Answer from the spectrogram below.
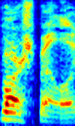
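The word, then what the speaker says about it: Marshmello: Alex, can you pronounce this music person's names better than I can? Marshmallow? It's just Marshmallow, yeah.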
